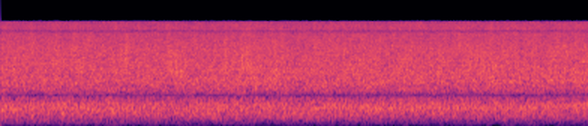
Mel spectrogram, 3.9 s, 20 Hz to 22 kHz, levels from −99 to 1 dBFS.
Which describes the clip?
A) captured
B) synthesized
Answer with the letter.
A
